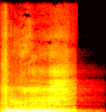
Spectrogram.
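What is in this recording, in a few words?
non verbal thinking, voice; cernunnos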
